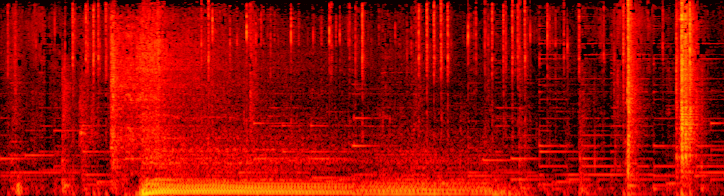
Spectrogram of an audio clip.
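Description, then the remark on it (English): A car engine turns over and starts, then rumbles loudly and steadily for several seconds before dying down, with a few sharp clicks and knocks at the end, as the car is driven to the mailbox to get the mail. No one speaks. “What did you use the car for?”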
